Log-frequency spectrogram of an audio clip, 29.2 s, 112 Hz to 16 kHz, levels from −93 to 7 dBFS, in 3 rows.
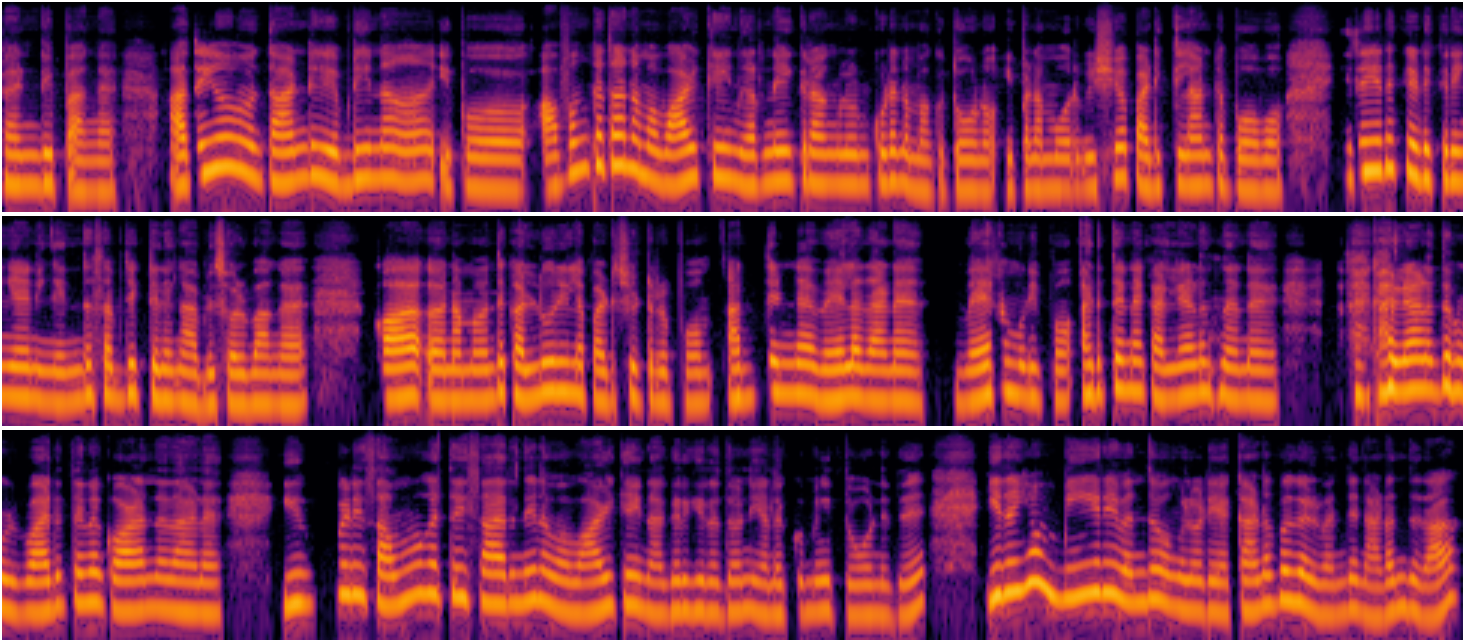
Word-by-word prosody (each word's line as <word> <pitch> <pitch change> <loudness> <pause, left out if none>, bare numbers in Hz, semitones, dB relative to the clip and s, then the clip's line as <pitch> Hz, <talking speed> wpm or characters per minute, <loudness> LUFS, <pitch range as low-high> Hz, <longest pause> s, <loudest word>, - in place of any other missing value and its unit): கண்டிப்பாங்க. 220 -3 -1 0.5
அதையும் 310 +9 +3 0.2
தாண்டி 240 +4 +2
எப்படீன்னா, 255 +3 0 0.4
இப்போ 210 0 -5 0.5
அவங்க 290 +10 0
தான் 345 -1 +6
நம்ம 280 -5 +1
வாழ்க்கையை 255 +3 +2
நிர்ணயிக்கிறாங்களோன்னு 225 0 -1
கூட 230 +1 +1
நமக்கு 195 -2 -7
தோணும். 195 -1 -4
இப்ப 200 0 -6
நம்ம 200 0 -5
ஒரு 200 - -7
விஷயம் 260 +5 -1
படிக்கலான்ட்டு 215 +1 -2
போவோம். 195 0 -3 0.4
"இதை 295 +4 +2
எதுக்கு 315 -1 0
எடுக்கறீங்க? 240 -2 +1
நீங்க 205 -1 -3
இந்த 225 +3 -1
சப்ஜெக்ட் 235 +1 0
எடுங்க." 210 -1 -1
அப்படி 195 0 -3
சொல்வாங்க. 195 0 -1 0.7
கா 220 0 +8 0.4
நம்ம 215 0 -1
வந்து 255 +4 0
கல்லூரில 250 +2 +3
படிச்சுட்டுருப்போம். 205 -2 -4 0.2
அடுத்து 225 +3 -1
என்ன 250 0 +1 0.2
வேலை 225 +2 +4
தான, 215 0 -1 0.5
வேலை 240 +5 +2
முடிப்போம். 215 -2 -4
அடுத்தென்ன 265 +2 +1
கல்யாணம் 235 +3 0
தான, 220 -1 -2 0.7
க 240 - +1
கல்யாணத்தை 270 +1 +6
முடிப்போம். 225 -1 +1
அடுத்தென்ன 275 +4 0
கொழந்தை 235 +1 +2
தான. 220 -1 -2 0.6
இப்படி 330 +5 -1
சமூகத்தை 320 +4 +1
சார்ந்தே 270 +1 +2
நம்ம 245 -3 -1
வாழ்க்கை 255 +4 0
நகர்கிறதோன்னு 225 0 -4
எனக்குமே 225 +2 -5
தோணுது. 210 +1 -6 0.6
இதையும் 375 +4 +5
மீறி 340 +2 +3
வந்து 280 +2 -1
உங்களுடைய 230 -3 -3 0.2
கனவுகள் 260 +1 +1
வந்து 220 +3 -5
நடந்துதா? 220 0 -2
230 Hz, 130 wpm, -19 LUFS, 215-260 Hz, 0.7 s, கா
